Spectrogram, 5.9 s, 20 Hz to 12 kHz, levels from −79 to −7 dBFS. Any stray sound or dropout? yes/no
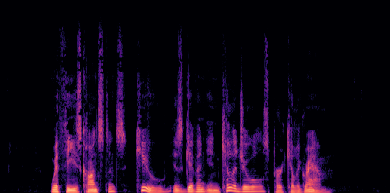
no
